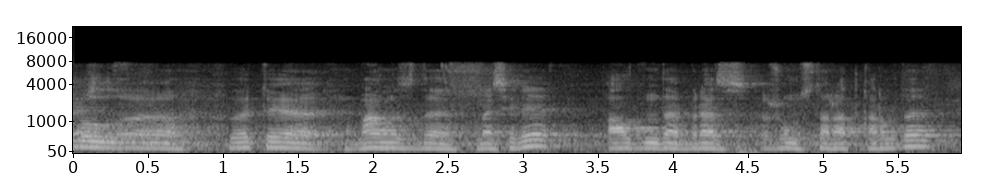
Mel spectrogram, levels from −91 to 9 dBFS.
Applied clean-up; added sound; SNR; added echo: none; none; none; none.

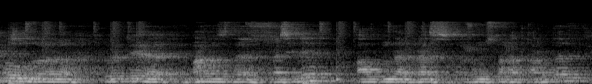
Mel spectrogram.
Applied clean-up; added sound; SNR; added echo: none; Drum / Drum kit; 12 dB; reverberation time 1.1 s.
